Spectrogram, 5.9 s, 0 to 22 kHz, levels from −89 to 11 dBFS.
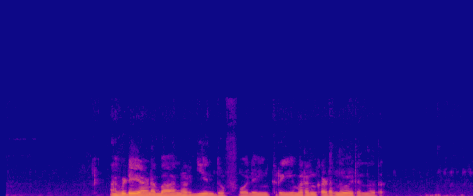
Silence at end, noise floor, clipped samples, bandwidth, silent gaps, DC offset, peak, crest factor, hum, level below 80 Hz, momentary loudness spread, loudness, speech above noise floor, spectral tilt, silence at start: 0.5 s; -69 dBFS; under 0.1%; 4.7 kHz; none; under 0.1%; -10 dBFS; 18 dB; none; -62 dBFS; 13 LU; -26 LUFS; 44 dB; -10.5 dB/octave; 1.35 s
